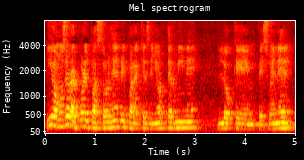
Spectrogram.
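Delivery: ordinary talk, nothing marked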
